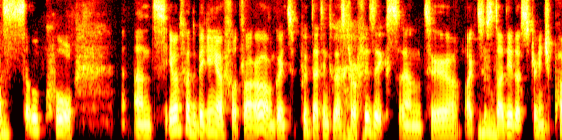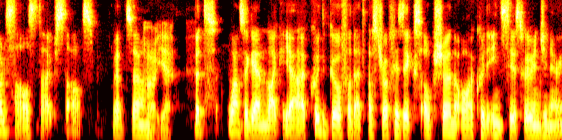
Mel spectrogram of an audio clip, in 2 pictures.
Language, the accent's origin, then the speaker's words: English; Normandy, France; English is a second language; moved away as an adult; also born or lived in Paris / United Kingdom; I grew up in Normandy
